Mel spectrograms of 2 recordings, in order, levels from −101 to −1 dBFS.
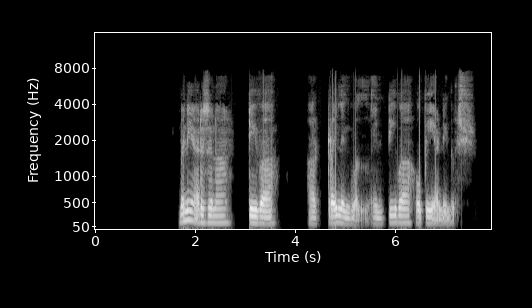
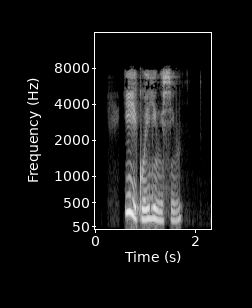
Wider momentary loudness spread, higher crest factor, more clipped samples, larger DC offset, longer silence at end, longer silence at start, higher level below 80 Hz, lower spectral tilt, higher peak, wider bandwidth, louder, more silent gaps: about the same, 14 LU vs 16 LU; about the same, 18 dB vs 16 dB; neither; neither; second, 0.4 s vs 0.6 s; first, 1.7 s vs 0.6 s; about the same, -58 dBFS vs -60 dBFS; first, -7 dB/octave vs -5.5 dB/octave; about the same, -2 dBFS vs -4 dBFS; about the same, 7.6 kHz vs 8.2 kHz; about the same, -19 LUFS vs -17 LUFS; first, 2.81-3.06 s, 3.72-4.23 s, 4.53-4.65 s vs none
